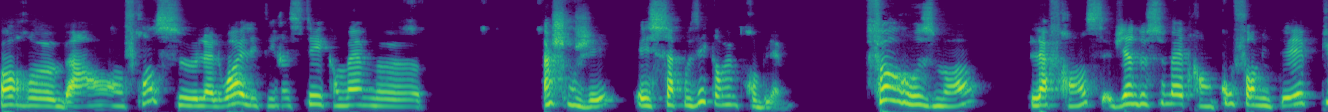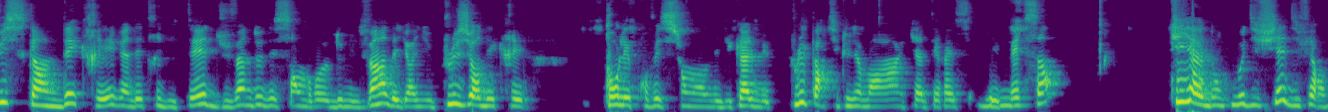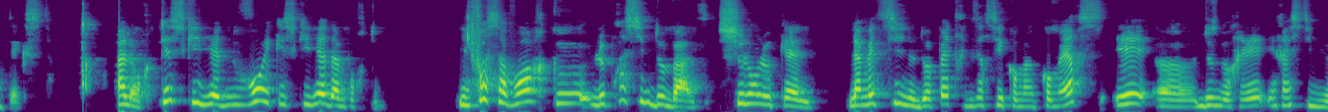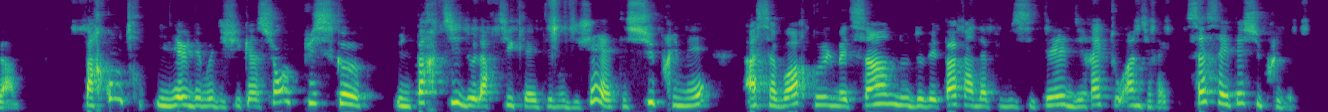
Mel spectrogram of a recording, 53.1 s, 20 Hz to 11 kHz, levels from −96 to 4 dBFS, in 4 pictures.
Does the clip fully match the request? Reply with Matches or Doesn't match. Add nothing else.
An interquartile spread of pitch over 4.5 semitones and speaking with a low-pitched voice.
Doesn't match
